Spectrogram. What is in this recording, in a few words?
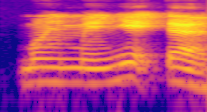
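"memenyekkan", Malay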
